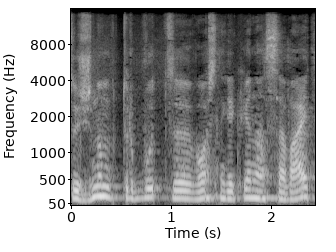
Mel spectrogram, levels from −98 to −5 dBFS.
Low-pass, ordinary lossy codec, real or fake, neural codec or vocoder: 14.4 kHz; AAC, 48 kbps; fake; vocoder, 44.1 kHz, 128 mel bands every 512 samples, BigVGAN v2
